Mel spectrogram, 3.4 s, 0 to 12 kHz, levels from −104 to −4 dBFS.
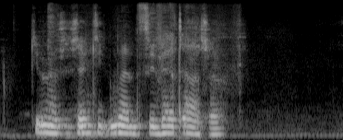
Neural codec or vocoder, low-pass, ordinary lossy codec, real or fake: codec, 44.1 kHz, 3.4 kbps, Pupu-Codec; 10.8 kHz; none; fake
